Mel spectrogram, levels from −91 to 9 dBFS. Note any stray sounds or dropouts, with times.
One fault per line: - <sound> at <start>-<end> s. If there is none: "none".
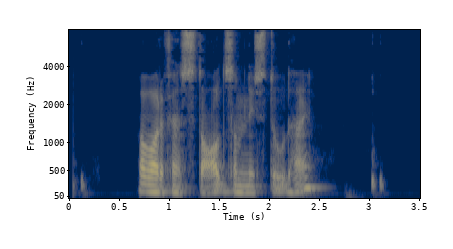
none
